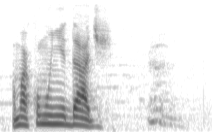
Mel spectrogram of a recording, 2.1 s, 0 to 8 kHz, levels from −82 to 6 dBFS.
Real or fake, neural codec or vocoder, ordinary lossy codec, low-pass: real; none; none; 7.2 kHz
